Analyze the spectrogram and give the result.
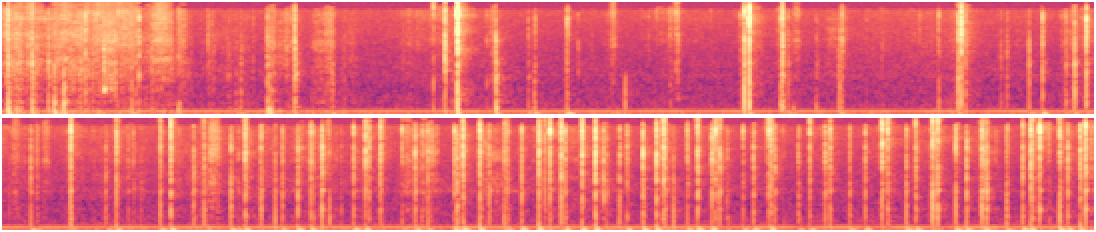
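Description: Long nails tap and scratch the ribbed sides of an empty, hollow clear PET plastic water bottle with a white cap. Quick, bright clicks and crinkly scrapes come in rapid, irregular bursts that grow denser toward the end. A steady low hum runs underneath throughout.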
